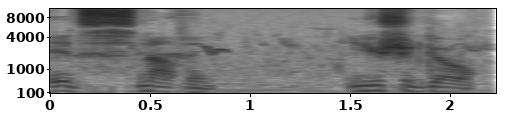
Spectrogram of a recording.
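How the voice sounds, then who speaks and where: A man's voice: mid-range voice, takes it slowly, fairly bright tone, a little hiss or hum. A man playing a troubled teenage boy, anguished and defensive as he struggles with a possessing voice, in an audio drama. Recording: voice over prominent music.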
